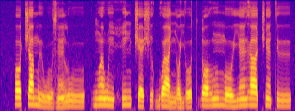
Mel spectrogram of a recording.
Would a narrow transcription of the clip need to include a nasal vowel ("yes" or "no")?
yes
